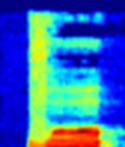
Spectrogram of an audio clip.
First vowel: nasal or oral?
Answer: nasal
